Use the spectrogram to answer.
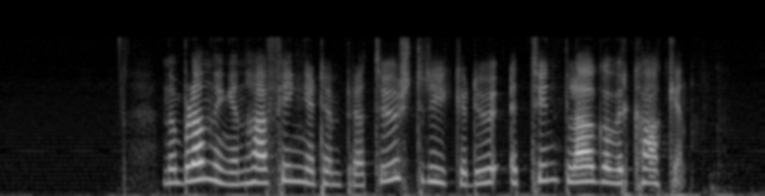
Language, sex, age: Norwegian, female, 26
